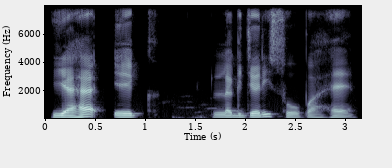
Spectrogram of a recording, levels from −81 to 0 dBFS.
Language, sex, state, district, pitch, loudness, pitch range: Hindi, male, Uttar Pradesh, Saharanpur, 115 Hz, -19 LUFS, 105-125 Hz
